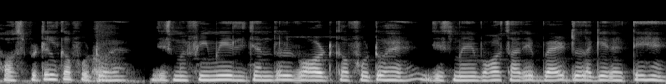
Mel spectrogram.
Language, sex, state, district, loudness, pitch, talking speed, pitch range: Hindi, female, Goa, North and South Goa, -15 LUFS, 195 Hz, 160 wpm, 190-205 Hz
